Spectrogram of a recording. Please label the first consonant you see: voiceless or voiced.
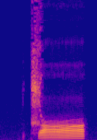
voiceless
